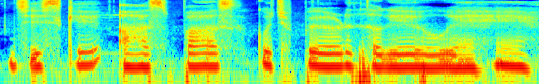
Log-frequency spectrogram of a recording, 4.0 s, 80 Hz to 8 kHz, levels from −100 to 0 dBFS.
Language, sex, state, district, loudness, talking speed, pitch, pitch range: Hindi, female, Madhya Pradesh, Bhopal, -18 LUFS, 105 wpm, 210 Hz, 205-230 Hz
